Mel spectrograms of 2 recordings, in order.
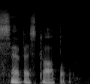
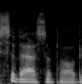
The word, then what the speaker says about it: Sevastopol: Now let's focus on our main subject, Sevastopol, also known as Sevastopol. Both pronunciations apparently are acceptable. Quote, "The city of Sevastopol began as a small garrison town on the south coast of Akhtiar Bay.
